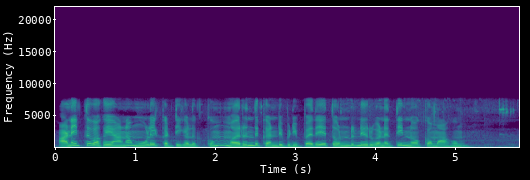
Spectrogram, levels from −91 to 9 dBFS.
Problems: background sounds at intervals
